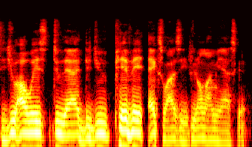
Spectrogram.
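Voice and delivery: usual speaking voice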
